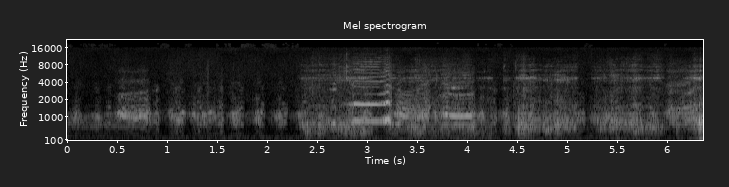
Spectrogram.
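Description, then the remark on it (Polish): A bird squawks repeatedly in a farmyard, harsh clucking and honking calls coming loud, growing busier and more insistent halfway through, with other fowl chattering around it. “Ej ty, ptaszku! Zostaw to żarno”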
